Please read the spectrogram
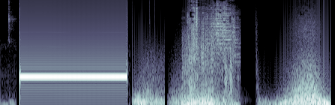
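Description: A steady electronic beep tone lasting about one and a half seconds, then a logo-transition sound effect made of two noisy rushes, the second near the end.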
